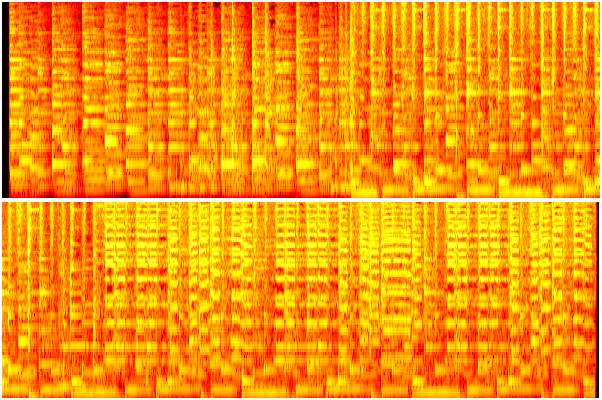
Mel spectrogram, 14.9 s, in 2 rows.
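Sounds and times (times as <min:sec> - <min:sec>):
hard salsa music: 0:00.1 - 0:14.9.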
